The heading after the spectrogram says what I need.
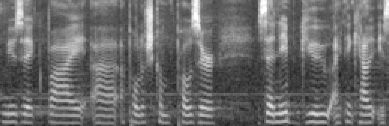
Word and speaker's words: Zbigniew: Well, it's a beautiful, beautiful piece of music by a Polish composer, Zbigniew, I think is how you pronounce his first name, Preisner.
